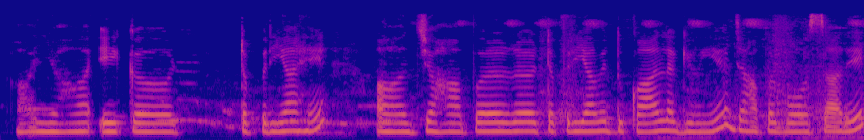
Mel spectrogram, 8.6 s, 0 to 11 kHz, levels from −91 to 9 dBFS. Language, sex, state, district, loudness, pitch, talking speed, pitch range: Hindi, female, Bihar, East Champaran, -35 LUFS, 215 Hz, 130 wpm, 205-220 Hz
